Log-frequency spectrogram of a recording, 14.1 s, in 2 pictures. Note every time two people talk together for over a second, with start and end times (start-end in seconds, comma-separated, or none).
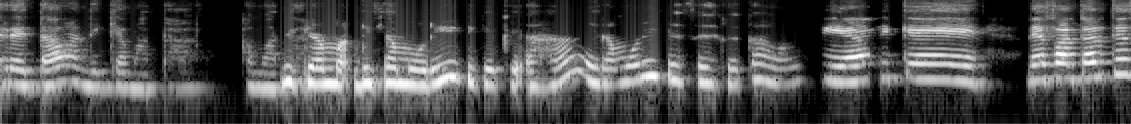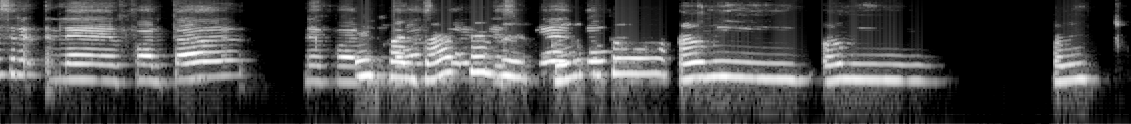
9.3-10.8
